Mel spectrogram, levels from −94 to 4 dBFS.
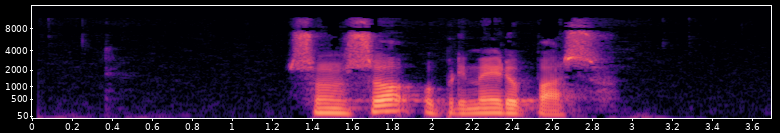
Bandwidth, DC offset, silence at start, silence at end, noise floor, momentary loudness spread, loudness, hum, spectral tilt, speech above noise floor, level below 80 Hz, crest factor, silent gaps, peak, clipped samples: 11.5 kHz; under 0.1%; 1.3 s; 0.85 s; -75 dBFS; 11 LU; -22 LUFS; none; -4.5 dB/octave; 54 dB; -52 dBFS; 22 dB; none; -2 dBFS; under 0.1%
